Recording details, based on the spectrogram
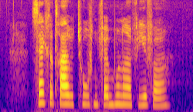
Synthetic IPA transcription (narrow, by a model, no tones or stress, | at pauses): seɡ̥sɒt͡sʰʁɑ̈ð̞ˠʋət͡sʰṵːsn̩fem̰ɦunɐð̞̩ˠɒ̽fiːɐɒfɶɐ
